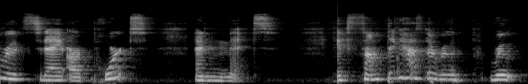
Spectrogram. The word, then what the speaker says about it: mit: Now, the second word, root, is mit. Please say mit. Good. Notice that it's spelled M-I-T instead of M-I-T-T.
